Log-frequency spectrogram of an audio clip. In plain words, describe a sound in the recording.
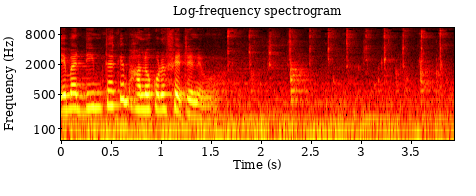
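A fork whisks eggs, clinking against a bowl.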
